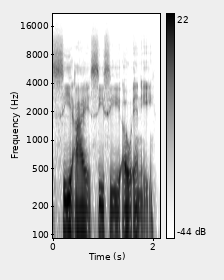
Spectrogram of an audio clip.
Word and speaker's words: Ciccone: This is the correct way. All the other ways are not good. It is Ciccone.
